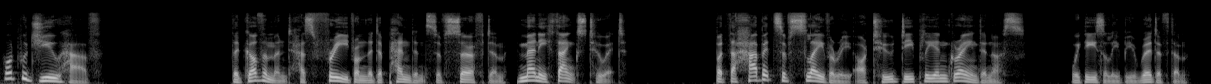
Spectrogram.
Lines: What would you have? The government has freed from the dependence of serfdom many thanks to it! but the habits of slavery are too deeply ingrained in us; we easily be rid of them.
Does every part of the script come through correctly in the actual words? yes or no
yes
